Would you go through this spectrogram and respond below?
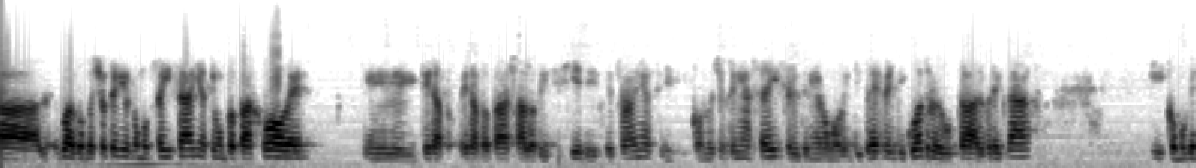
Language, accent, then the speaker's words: Spanish; Moreno, Buenos Aires Province, Argentina; Significa mucho porque yo soy de Moreno, primero que nada. Sé muy bien las necesidades de nuestros chicos en nuestros barrios, porque yo vengo de ahí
